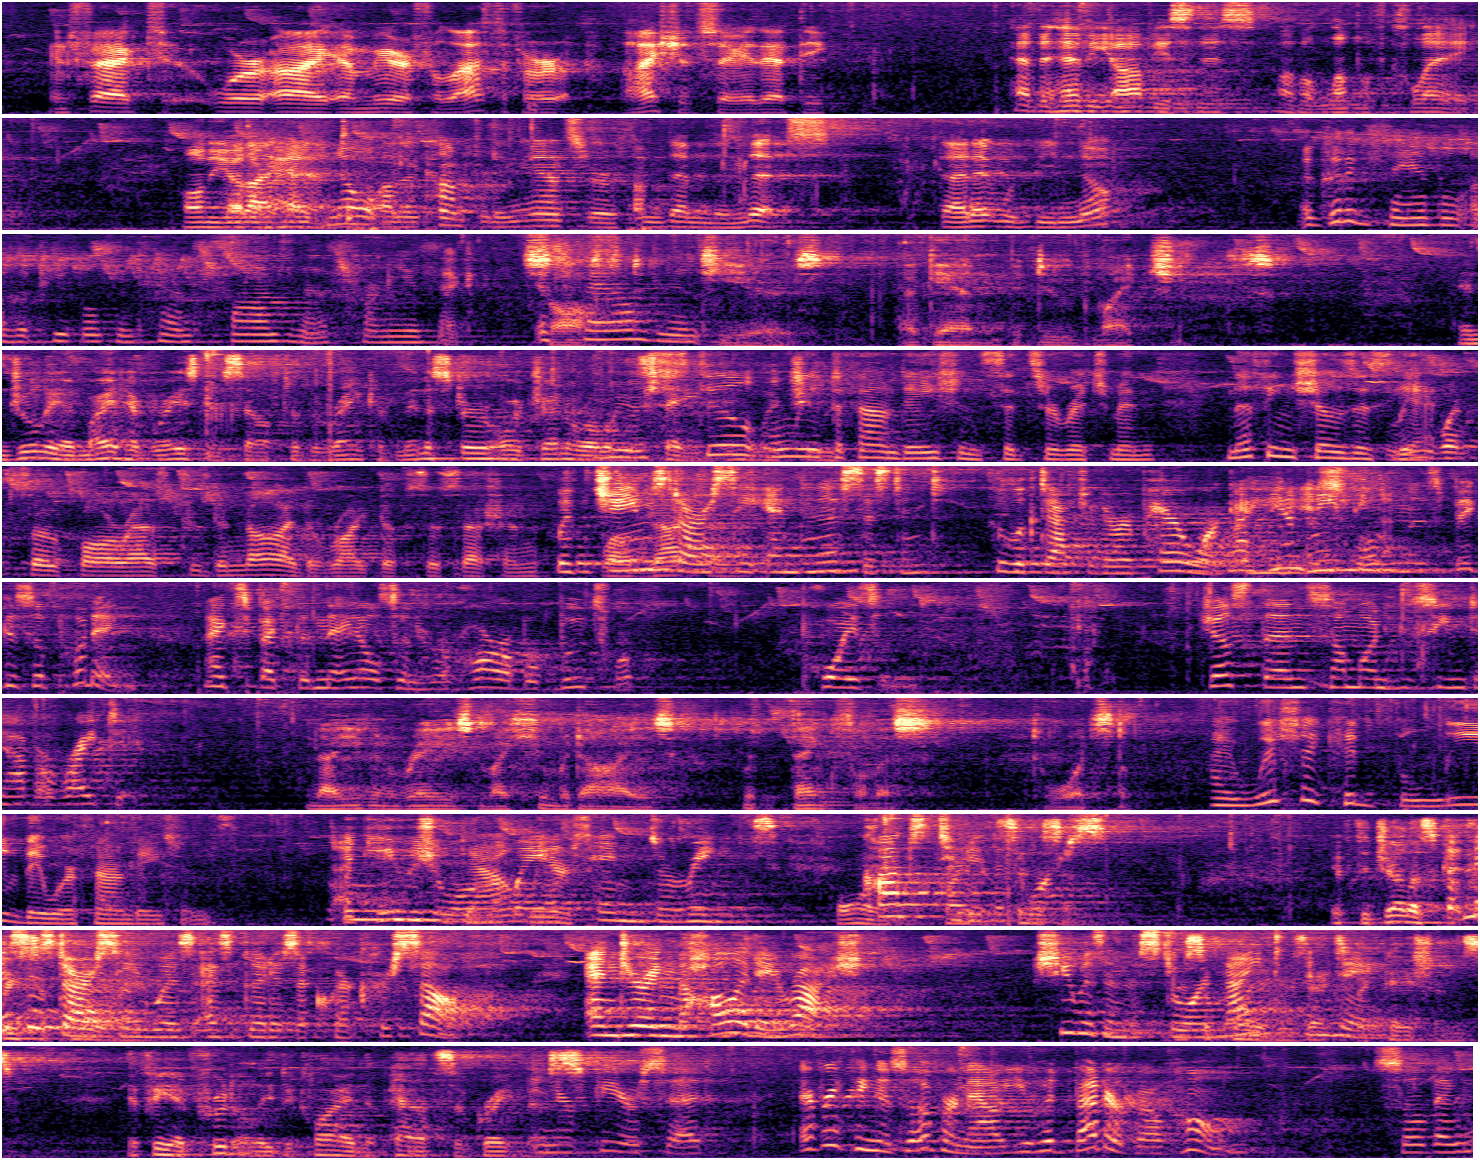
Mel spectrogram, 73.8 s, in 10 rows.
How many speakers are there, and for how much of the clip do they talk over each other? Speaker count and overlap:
10, about 15%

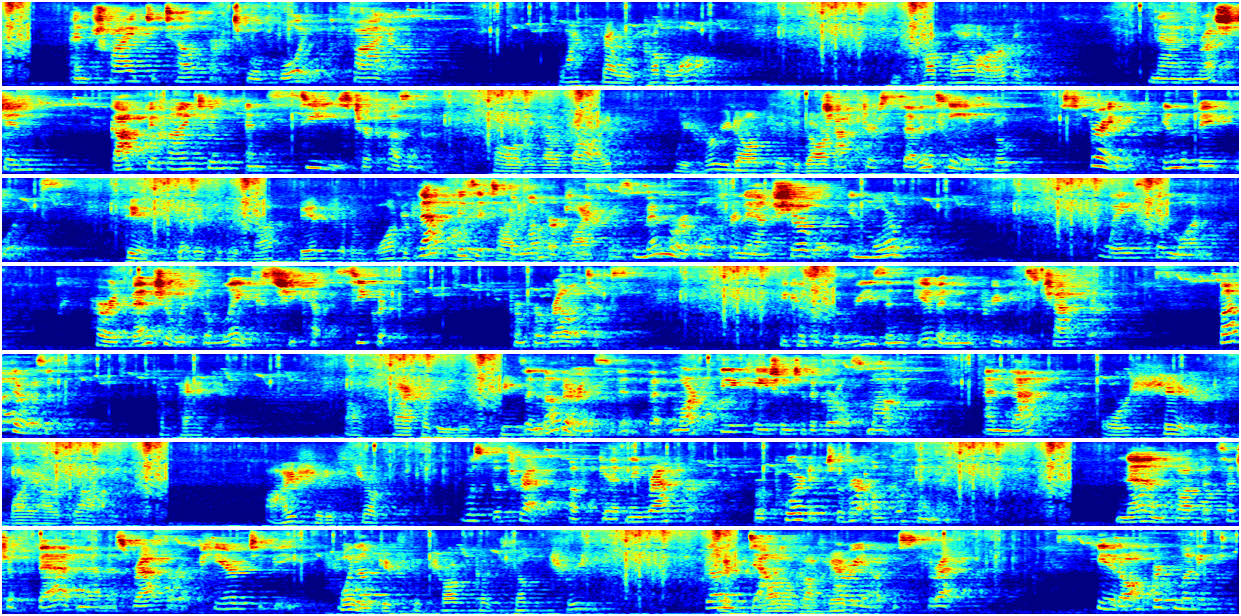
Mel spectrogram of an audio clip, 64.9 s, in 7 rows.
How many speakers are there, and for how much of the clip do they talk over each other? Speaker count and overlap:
2, about 8%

